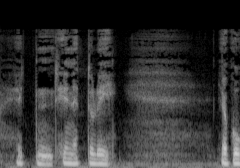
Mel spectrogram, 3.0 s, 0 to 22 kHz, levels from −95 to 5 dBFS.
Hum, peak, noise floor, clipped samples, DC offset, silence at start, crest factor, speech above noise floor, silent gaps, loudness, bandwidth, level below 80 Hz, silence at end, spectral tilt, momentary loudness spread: none; -8 dBFS; -47 dBFS; under 0.1%; under 0.1%; 0.05 s; 20 dB; 24 dB; none; -26 LUFS; 11 kHz; -48 dBFS; 0 s; -7 dB/octave; 20 LU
